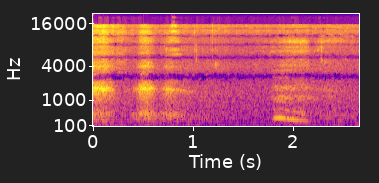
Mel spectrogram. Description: Lucy is our 10 year old mini-doxie and she snores!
